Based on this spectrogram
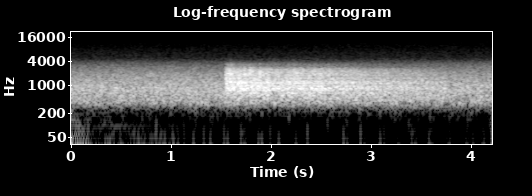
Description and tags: Simulated explosion over the radio.
aircraft, army, attack, battle, combat, explosion, fight, fighter-jet, military, pilot, radio, war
